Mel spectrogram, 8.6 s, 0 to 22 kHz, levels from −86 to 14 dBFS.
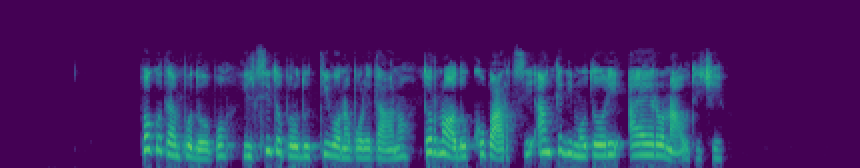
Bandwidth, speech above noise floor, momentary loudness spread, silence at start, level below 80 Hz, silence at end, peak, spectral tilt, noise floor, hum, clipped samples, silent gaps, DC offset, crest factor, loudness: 7.6 kHz; 64 dB; 6 LU; 1.4 s; -64 dBFS; 1.4 s; -2 dBFS; -2 dB/octave; -84 dBFS; none; under 0.1%; none; under 0.1%; 18 dB; -20 LUFS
